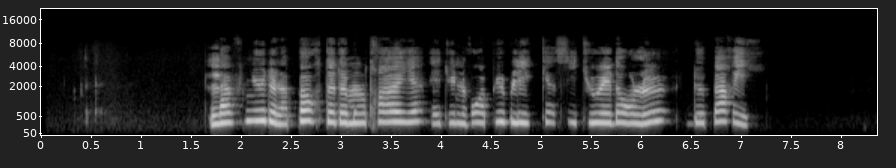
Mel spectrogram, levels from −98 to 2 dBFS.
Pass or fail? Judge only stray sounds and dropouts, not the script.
pass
